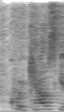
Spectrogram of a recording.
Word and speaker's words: Kwiatkoski: Is it Nick Kwiatkoski? Is that how you say it? Yeah. Kwiatkoski.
